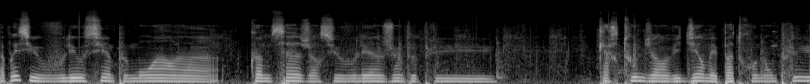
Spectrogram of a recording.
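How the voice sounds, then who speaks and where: Against noticeable background noise, a man talks in a flat monotone at a moderate pace, his pitch fairly high. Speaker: gaming youtuber. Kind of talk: gameplay commentary.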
